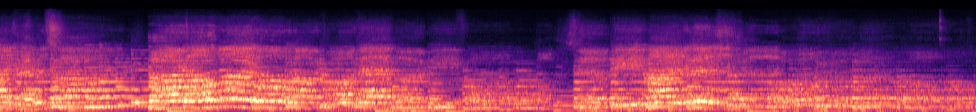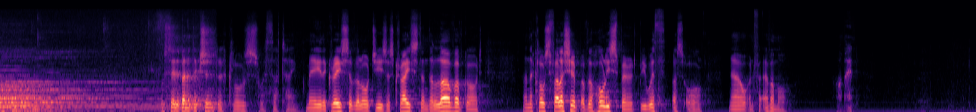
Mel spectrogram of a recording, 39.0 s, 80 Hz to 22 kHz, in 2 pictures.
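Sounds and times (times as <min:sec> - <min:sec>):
congregation singing a hymn: 0:00.0 - 0:23.9.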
